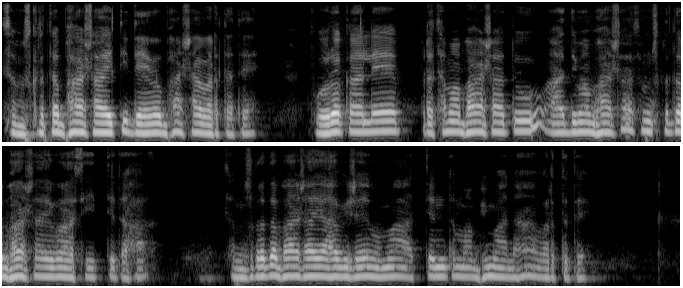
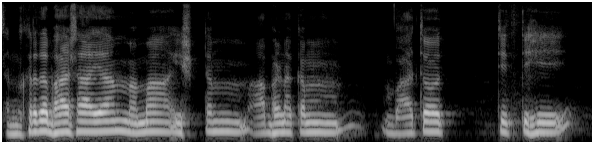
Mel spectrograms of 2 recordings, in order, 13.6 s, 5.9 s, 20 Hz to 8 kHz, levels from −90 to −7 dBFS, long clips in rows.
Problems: none marked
